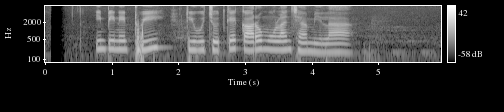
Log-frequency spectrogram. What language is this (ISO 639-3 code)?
jav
